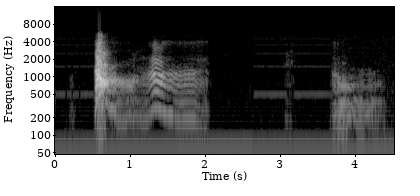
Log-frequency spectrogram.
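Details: Dog barking and growling playfully while squaring up to a wooden baseball bat: one sharp bark, then a wavering, rising-and-falling harmonic growl. After a short quiet gap comes a lower rumbling growl, over a faint steady background tone.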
